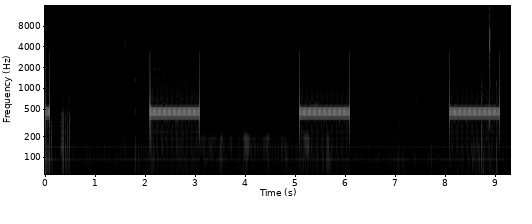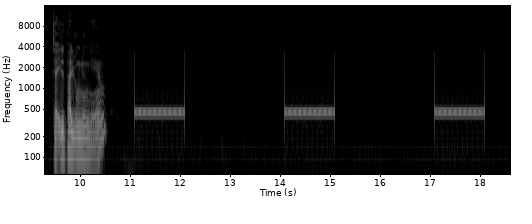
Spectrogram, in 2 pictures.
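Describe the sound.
A telephone ringback tone from a call being placed to a radio listener, which goes unanswered, repeats six times, each steady one-second burst followed by a couple of seconds of silence, with a brief spoken interjection breaking in partway through.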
